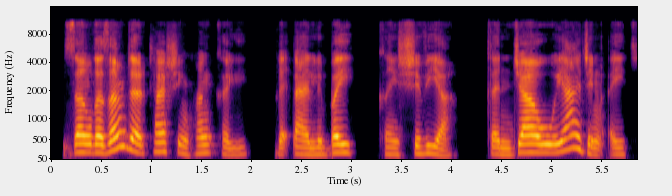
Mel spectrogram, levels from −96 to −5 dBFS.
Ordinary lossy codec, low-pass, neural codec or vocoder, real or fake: none; 10.8 kHz; codec, 24 kHz, 0.9 kbps, WavTokenizer, small release; fake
